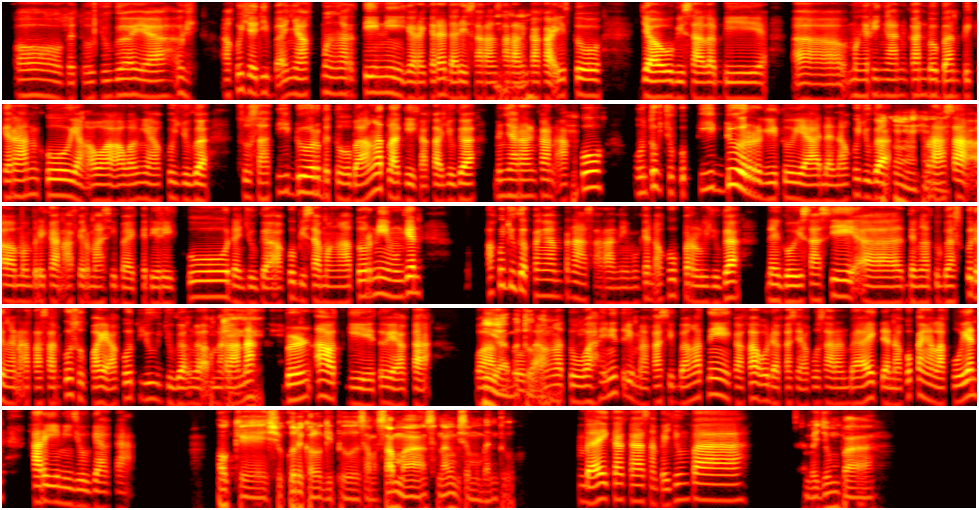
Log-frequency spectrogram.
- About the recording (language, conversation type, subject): Indonesian, advice, Bagaimana cara mengatasi hilangnya motivasi dan semangat terhadap pekerjaan yang dulu saya sukai?
- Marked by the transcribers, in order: tapping; "tuh" said as "tyu"; in English: "burnout"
